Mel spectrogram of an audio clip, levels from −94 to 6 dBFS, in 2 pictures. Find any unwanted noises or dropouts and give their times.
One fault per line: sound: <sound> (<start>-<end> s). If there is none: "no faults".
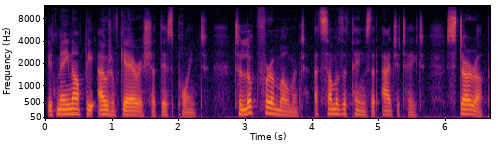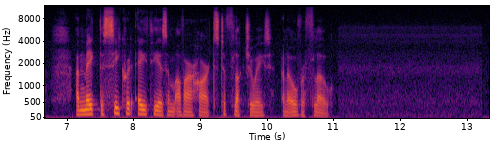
no faults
